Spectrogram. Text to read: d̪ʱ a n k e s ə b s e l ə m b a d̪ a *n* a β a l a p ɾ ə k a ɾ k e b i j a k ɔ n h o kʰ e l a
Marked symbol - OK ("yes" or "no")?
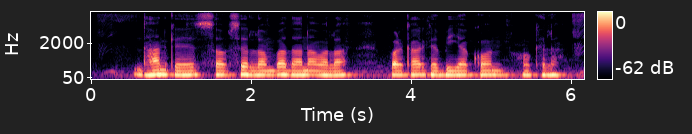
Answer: yes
